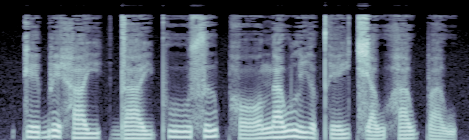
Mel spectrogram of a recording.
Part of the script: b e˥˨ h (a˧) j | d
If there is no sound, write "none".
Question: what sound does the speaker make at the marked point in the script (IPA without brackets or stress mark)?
a˧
